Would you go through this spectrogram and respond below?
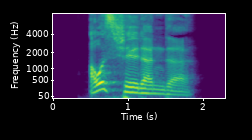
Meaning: inflection of ausschildernd: 1. strong/mixed nominative/accusative feminine singular 2. strong nominative/accusative plural 3. weak nominative all-gender singular
- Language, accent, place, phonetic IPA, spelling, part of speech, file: German, Germany, Berlin, [ˈaʊ̯sˌʃɪldɐndə], ausschildernde, adjective, De-ausschildernde.ogg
